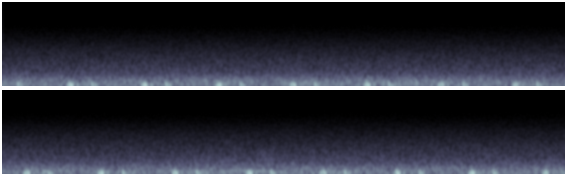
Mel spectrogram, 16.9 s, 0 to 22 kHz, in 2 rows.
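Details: Sleep sound for newborns: slow, steady low thumps, about 54 a minute, under a constant hiss of white noise, imitating a mother's heartbeat as heard from the womb.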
